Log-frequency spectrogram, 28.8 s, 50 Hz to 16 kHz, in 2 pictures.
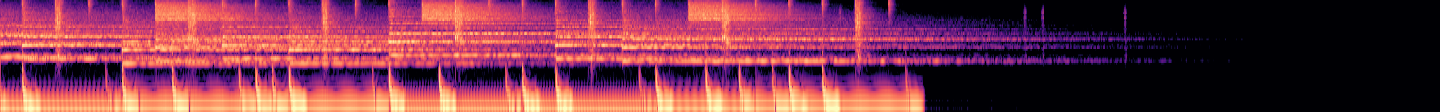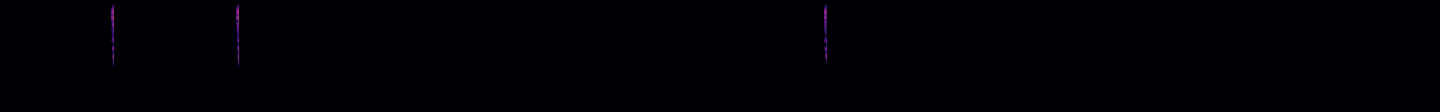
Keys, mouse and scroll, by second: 23.9 scroll up 2, 24.1 middle click.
